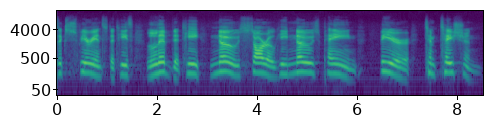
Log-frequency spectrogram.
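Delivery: slow, weighty, each word leaned on; slow emphatic preaching. Acted. Preacher telling the congregation Christ knows their pain, slow and weighty. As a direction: hammer each word home slowly.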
